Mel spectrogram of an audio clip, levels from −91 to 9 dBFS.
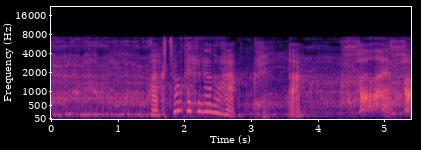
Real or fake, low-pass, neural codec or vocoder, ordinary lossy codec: fake; 7.2 kHz; autoencoder, 22.05 kHz, a latent of 192 numbers a frame, VITS, trained on one speaker; none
